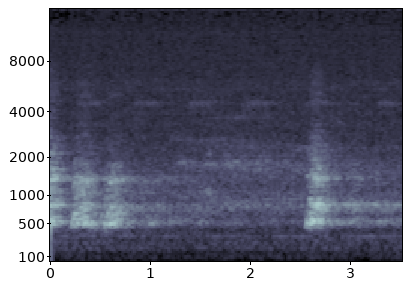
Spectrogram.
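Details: At night the dog Rex gives two quick barks in succession, then a single louder bark after a pause of about two seconds.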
